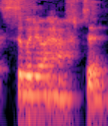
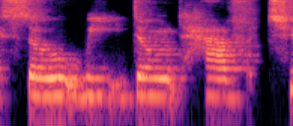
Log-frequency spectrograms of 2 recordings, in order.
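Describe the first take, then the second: First: The words are squashed together, with sounds dropped. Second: Each word is said fully and separately. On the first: "it sounds like so we don't have to, so we don't have to. So here he's deleting some sounds and joining some together" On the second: "instead of sounding like"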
